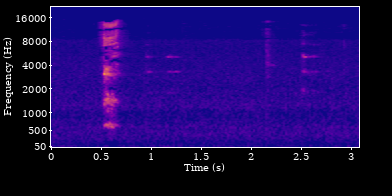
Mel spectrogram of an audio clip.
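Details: Woman hiccuping: a single sharp hiccup in a quiet room, with a faint second catch afterward.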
